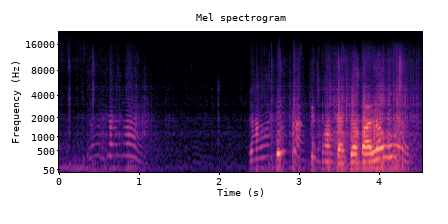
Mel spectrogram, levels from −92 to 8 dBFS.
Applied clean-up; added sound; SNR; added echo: neural mask model RNNoise.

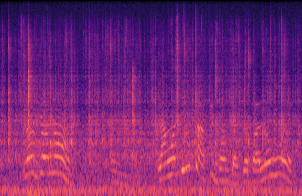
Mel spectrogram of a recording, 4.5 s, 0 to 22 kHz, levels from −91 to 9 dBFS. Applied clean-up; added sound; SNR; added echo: none; Rain; 2 dB; none.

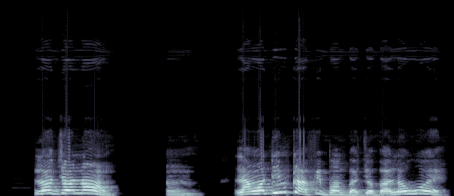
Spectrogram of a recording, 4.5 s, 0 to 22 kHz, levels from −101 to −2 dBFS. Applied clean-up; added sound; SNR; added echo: none; none; none; none.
